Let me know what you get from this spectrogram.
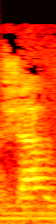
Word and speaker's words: Charles: Ça s'écrit Charles en anglais, on doit prononcer Charles, non ? – Charles. – Charles. Alors, ça s'écrit Charles, comme le prénom Charles en français.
